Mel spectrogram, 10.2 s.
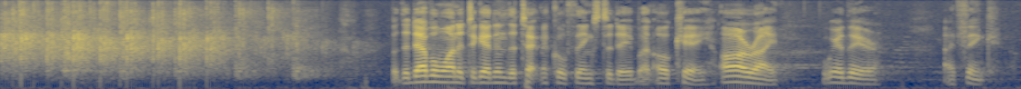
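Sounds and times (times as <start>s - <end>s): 
audience applause: 0.0s - 3.6s
speech: 4.0s - 10.0s.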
